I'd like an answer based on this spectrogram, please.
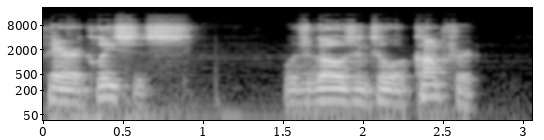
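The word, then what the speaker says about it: παράκλησις: into comfort in the Greek it would be pronounced periclesis which goes into a comfort you know and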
